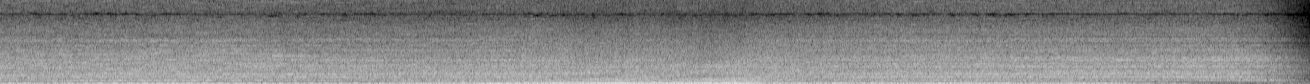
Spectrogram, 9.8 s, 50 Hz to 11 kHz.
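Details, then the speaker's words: 1957 Chevy wagon V8 before its stage 2 cam swap. Cold rev right after start: lumpy idle rises into a quick rev, settles, then shuts off; normal. "All right, guys. We can hear what it sounds like now. Obviously, that was like a cold rev right off the start."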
